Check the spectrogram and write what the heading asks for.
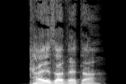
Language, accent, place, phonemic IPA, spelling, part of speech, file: German, Germany, Berlin, /ˈkaɪ̯zərˌvɛtər/, Kaiserwetter, noun, De-Kaiserwetter.ogg
- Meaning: clear, sunny weather, usually with pleasant temperatures, and especially when there is some event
